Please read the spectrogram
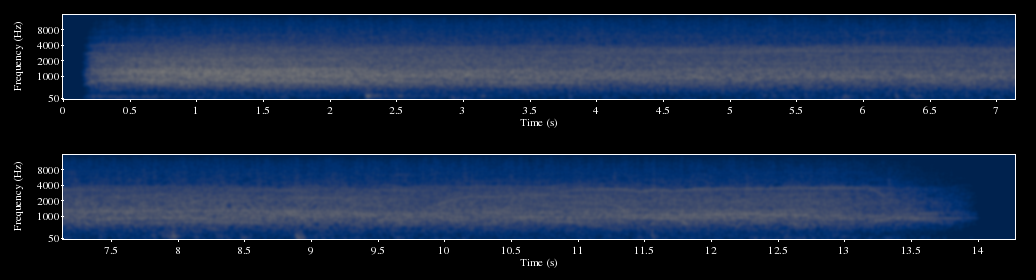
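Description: A large concert crowd cheering, with whistles and whoops rising and falling above the roar. It fades in at once and fades out near the end.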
